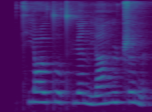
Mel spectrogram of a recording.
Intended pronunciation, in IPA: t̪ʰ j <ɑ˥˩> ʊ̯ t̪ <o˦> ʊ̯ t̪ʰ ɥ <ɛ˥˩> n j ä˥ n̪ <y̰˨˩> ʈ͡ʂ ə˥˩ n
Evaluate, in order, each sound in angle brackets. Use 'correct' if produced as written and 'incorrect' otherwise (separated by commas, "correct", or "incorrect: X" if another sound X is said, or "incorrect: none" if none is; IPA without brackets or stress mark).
incorrect: ɑ˥, incorrect: o˨, correct, incorrect: y˥˧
